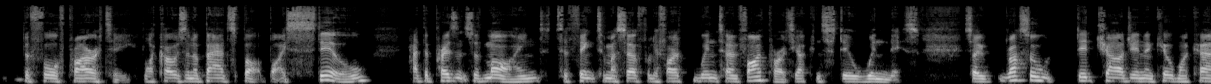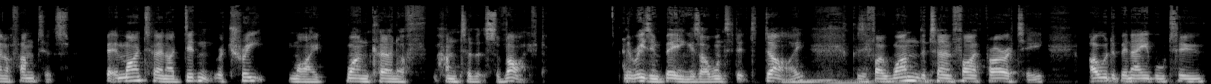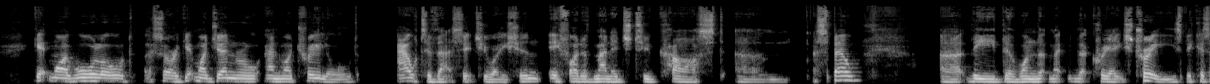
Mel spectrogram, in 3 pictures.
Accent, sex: British, male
